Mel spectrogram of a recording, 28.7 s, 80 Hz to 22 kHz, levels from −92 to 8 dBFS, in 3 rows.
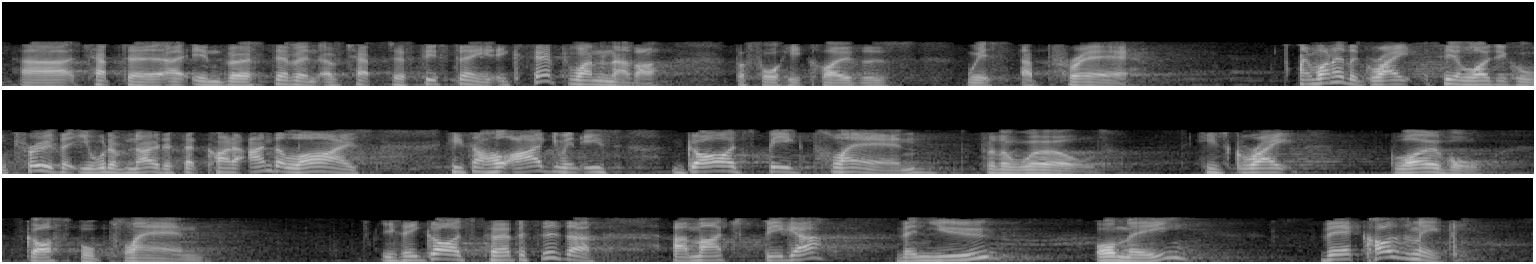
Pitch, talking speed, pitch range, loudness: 145 Hz, 130 wpm, 120-165 Hz, -26 LUFS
